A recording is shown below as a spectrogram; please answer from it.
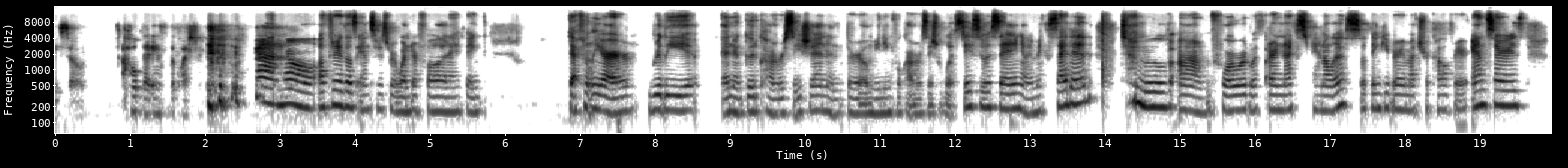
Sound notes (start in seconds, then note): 2.0 laughs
